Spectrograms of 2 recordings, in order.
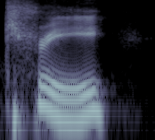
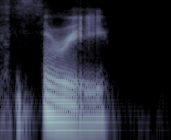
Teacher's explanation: interdental fricative that's the th sound so there are some uh so-called native accents of English that don't distinguish between T and th so some people uh some accents will say uh tree instead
